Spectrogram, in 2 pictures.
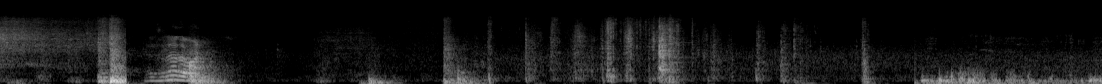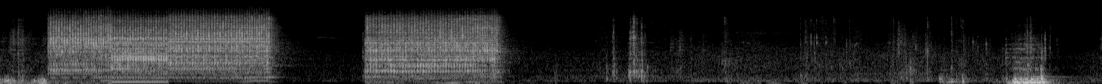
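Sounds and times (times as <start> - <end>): handheld power tool running: 14.7 - 16.2.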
